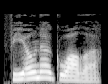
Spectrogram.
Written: Fionnaghuala

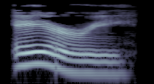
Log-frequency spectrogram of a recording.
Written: aeary

